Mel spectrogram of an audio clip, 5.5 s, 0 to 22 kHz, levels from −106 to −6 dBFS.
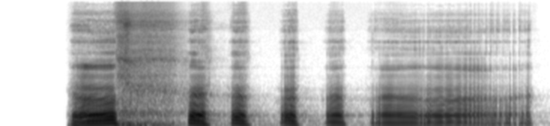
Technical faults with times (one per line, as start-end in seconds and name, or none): none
